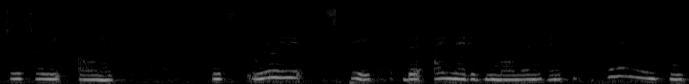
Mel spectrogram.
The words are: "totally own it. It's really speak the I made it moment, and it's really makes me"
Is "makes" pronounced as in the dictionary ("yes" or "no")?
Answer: no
